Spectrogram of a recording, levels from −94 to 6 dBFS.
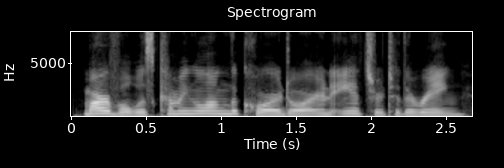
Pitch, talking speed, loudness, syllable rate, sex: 225 Hz, 245 wpm, -21 LUFS, 6.8 syllables/s, female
